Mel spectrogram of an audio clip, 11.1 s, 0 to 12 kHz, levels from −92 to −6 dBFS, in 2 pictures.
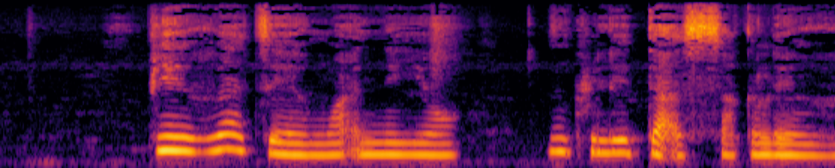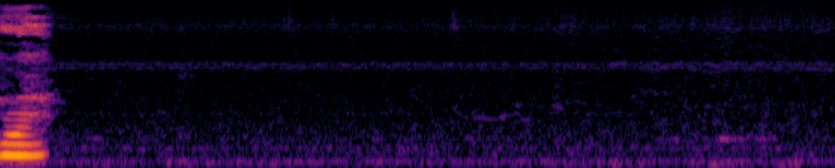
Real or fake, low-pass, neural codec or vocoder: real; 10.8 kHz; none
